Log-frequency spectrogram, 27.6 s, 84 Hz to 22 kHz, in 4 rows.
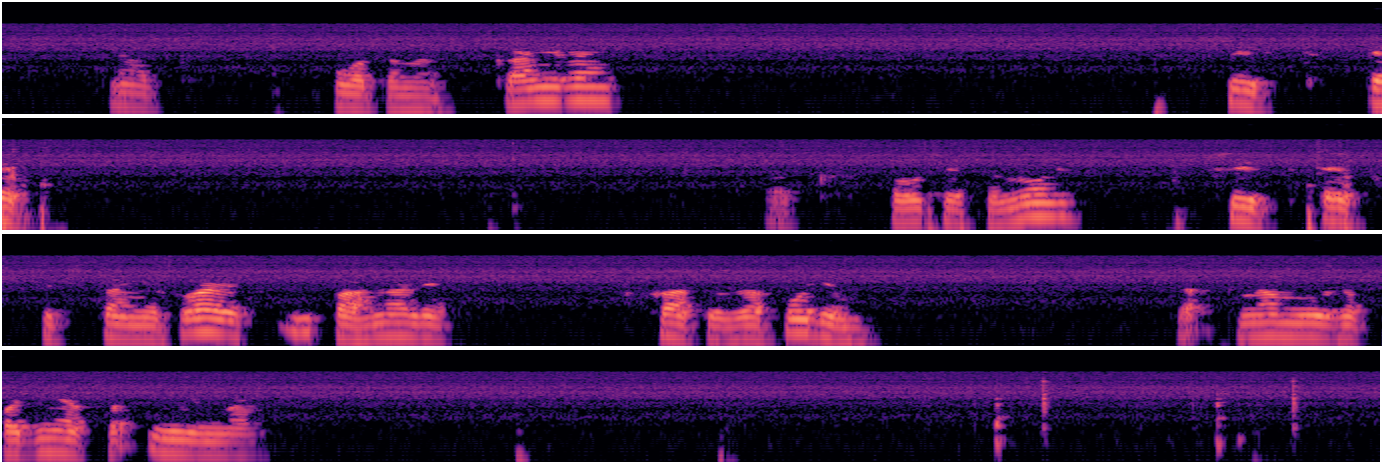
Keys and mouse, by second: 1.3 click, 6.8 shift+f, 11.4 KP_0, 13.4 shift+f, 15.1-17.2 Up, 17.7 Up, 19.9 Up, 23.2 Up, 23.7-24.2 Up.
